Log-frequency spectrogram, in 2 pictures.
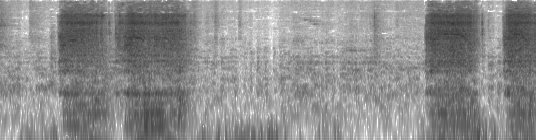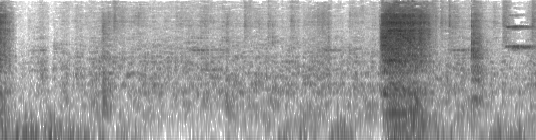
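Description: A domestic sewing machine stitches a blouse neckline in three separate bursts, each a steady mechanical whir lasting about a second or two, with quiet pauses between them and no talking.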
